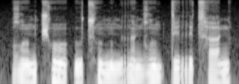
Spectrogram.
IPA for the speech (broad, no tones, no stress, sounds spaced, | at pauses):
ʁ õ ŋ t͡ʃʰ ɔ̃ː ʔ u t͡sʰ ũ ŋ ũ ŋ r ã ŋ ʁ ũ b t ɪ r ɪ t͡sʰ a ŋ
